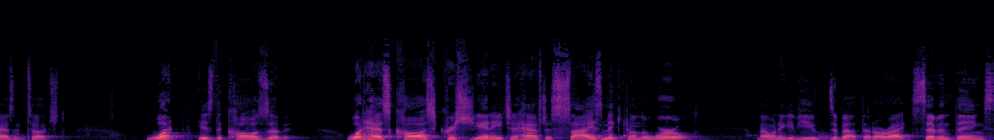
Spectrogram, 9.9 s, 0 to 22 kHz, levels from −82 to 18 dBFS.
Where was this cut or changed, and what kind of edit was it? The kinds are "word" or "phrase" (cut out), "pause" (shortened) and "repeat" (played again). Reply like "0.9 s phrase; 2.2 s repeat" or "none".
5.4 s word; 6.2 s word; 8.3 s phrase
